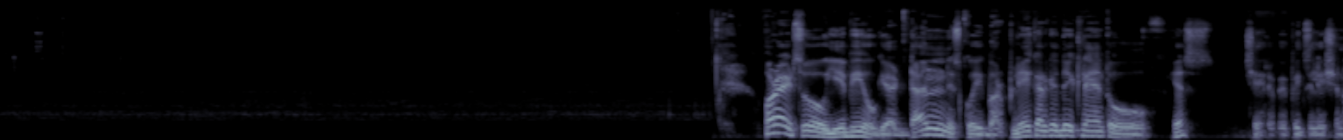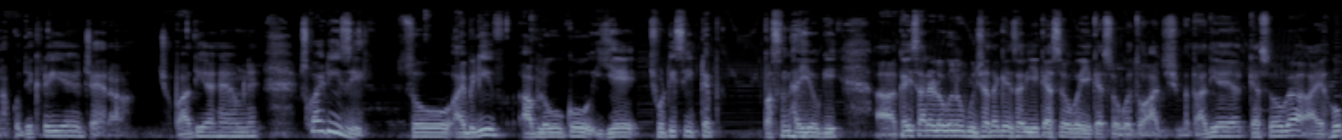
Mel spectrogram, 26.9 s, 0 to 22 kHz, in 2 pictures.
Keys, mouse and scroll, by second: 8.9-10.1 drag, 10.1 space, 17.5-18.9 drag.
